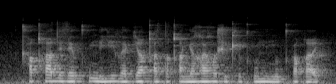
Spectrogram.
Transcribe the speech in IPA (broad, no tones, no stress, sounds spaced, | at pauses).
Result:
kʰ ə qʰ e d e z e kʷʰ ə ŋ i j i v ɛ k i qʼ ɘ z d i qʼ e ŋ e ʁ ɘ ʁ u ʃ i kʰ e kʷʰ i ŋ i ŋ u kʷʰ i q i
